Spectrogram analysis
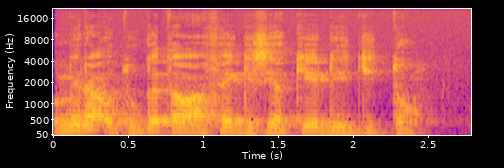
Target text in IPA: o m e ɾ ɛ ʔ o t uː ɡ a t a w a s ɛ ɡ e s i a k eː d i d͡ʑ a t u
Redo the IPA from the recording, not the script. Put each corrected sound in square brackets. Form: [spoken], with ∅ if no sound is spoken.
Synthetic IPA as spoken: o m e ɾ [a] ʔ o t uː ɡ a t a w a [f] ɛ ɡ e s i a k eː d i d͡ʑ [i] t [ɔ]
